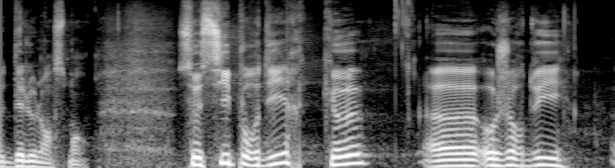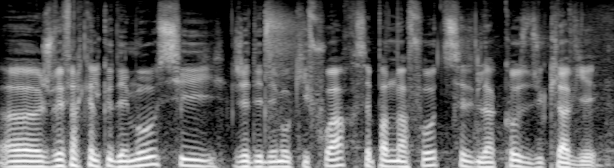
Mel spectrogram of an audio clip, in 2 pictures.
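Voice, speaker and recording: A man's voice: medium pitch, mellow. A Belgian man with a French accent from near the Lille border, giving a conference talk to a live audience, hesitant with many fillers and restarts. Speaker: conference speaker. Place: meeting room with an audience.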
